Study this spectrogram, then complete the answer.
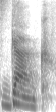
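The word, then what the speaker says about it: gangue: important third term is gank spelling g-a-n-g-u-e gangu but we pronounce it as gang what is gang the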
